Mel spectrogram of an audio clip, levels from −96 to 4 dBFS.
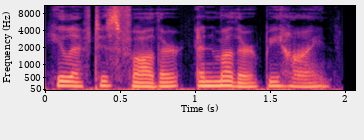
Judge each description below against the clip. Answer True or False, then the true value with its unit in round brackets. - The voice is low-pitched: False (160 Hz)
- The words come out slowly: False (205 wpm)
